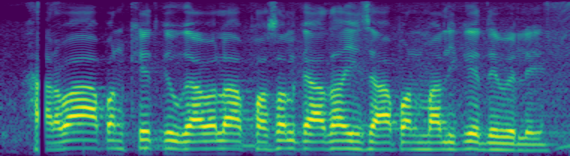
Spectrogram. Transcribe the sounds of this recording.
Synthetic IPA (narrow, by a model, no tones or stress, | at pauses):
hʰaɾbaəpənkʰet̪keuɡaβelapʰəsəlkead̪ʱaɦĩsaəpənmaliked̪eβele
